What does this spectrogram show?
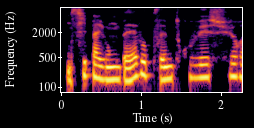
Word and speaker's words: Syphaïwong Bay: Donc j'ai déjà été présentée, je suis Sipai Wongbai, on ne prononce pas le H, très important. Donc Sipai Wongbai, vous pouvez me trouver sur, les internets également avec le pseudo.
